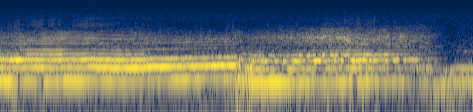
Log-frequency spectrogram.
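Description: A Volkswagen Polo rally car on a gravel rally stage, its engine howling loud and close at high revs, pitch climbing steadily, then dropping sharply at a gear change before rising again.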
